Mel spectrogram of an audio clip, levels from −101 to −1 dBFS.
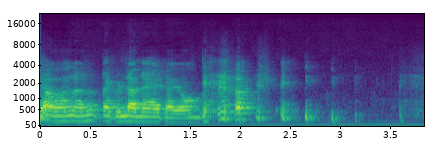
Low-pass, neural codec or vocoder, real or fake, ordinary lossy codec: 19.8 kHz; codec, 44.1 kHz, 7.8 kbps, Pupu-Codec; fake; none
